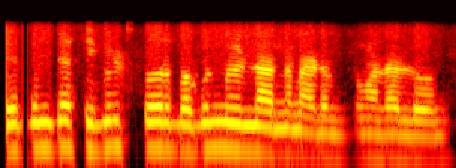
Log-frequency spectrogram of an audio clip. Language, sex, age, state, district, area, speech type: Marathi, male, 45-60, Maharashtra, Nagpur, urban, conversation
